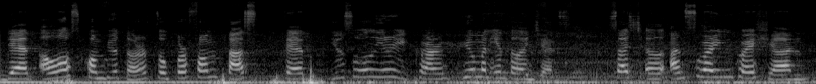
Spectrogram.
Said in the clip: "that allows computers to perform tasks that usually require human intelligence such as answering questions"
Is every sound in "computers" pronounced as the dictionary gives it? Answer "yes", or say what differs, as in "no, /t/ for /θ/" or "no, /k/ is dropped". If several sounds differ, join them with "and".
no, /z/ is dropped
